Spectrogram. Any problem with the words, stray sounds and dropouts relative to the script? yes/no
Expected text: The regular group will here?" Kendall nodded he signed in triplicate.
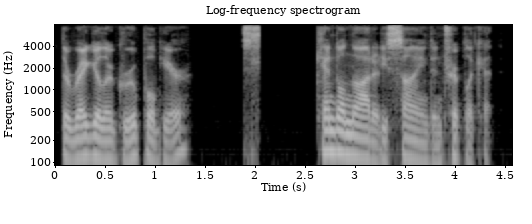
yes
